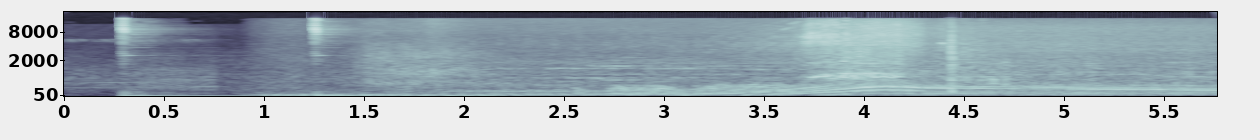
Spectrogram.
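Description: A car engine revs and roars, rising and falling in pitch.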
